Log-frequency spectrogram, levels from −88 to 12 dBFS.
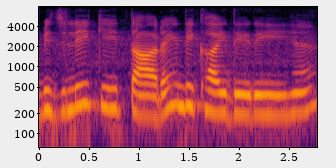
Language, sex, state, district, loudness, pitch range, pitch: Hindi, female, Punjab, Pathankot, -16 LUFS, 195-245 Hz, 215 Hz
